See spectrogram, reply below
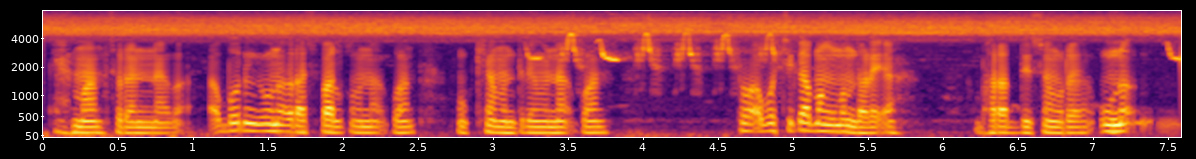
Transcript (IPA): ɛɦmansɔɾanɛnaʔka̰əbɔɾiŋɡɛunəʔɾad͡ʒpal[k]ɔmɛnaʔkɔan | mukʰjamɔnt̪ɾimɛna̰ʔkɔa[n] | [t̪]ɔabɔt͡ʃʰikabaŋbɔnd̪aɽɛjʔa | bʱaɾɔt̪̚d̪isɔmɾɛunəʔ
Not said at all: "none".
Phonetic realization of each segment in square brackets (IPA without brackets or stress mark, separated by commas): k, n, t̪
